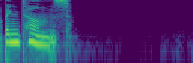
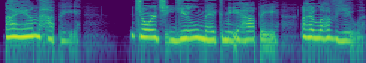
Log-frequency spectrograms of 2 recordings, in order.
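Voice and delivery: higher and pleading; tearful; 6 semitones higher than usual. Acted. Wife reassuring her dying husband, higher and tearful. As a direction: reassure him through tears.

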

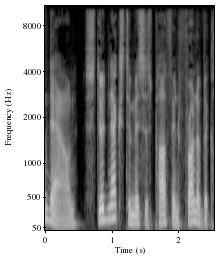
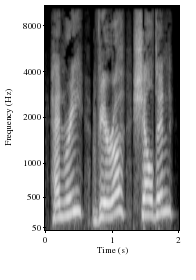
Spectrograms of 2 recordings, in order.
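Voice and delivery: high, loud, grasping at names; desperate calling out; 11 semitones higher, 7 dB louder than usual. A narrator's reading. Teacher avoiding one student's name, calling out desperately. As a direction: call each name in rising desperation. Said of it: "she called out in desperation".

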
